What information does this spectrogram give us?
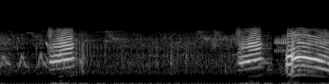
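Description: Ruddy shelduck giving loud nasal honking calls, a short burst, a pause, then two more harsh trumpeting honks close together, over faint background chatter.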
